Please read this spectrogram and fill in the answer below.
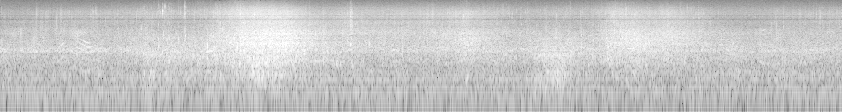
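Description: Small waves washing over a stone and lapping onto a pebble beach. The hiss of the wash swells every two seconds or so, loudest about three seconds in.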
